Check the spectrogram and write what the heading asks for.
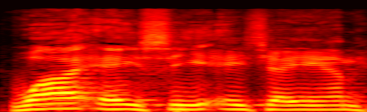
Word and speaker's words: Yacham: This word conceived in the Hebrew language, it appears about six times in the Old Testament only, and it, and, and, and it sounds something like Y A C H A M, Yacham. That's how you say it, Yacham.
